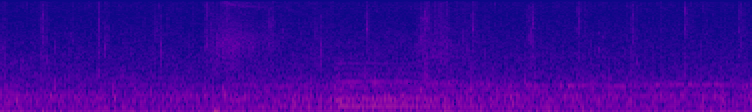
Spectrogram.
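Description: Steady rain hiss in Breath of the Wild near Zora's Domain, a continuous even wash of falling drops with faint game tones and no talking.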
